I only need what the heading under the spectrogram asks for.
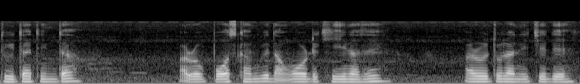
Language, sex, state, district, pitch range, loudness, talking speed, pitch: Nagamese, male, Nagaland, Dimapur, 125-130 Hz, -17 LUFS, 145 wpm, 125 Hz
